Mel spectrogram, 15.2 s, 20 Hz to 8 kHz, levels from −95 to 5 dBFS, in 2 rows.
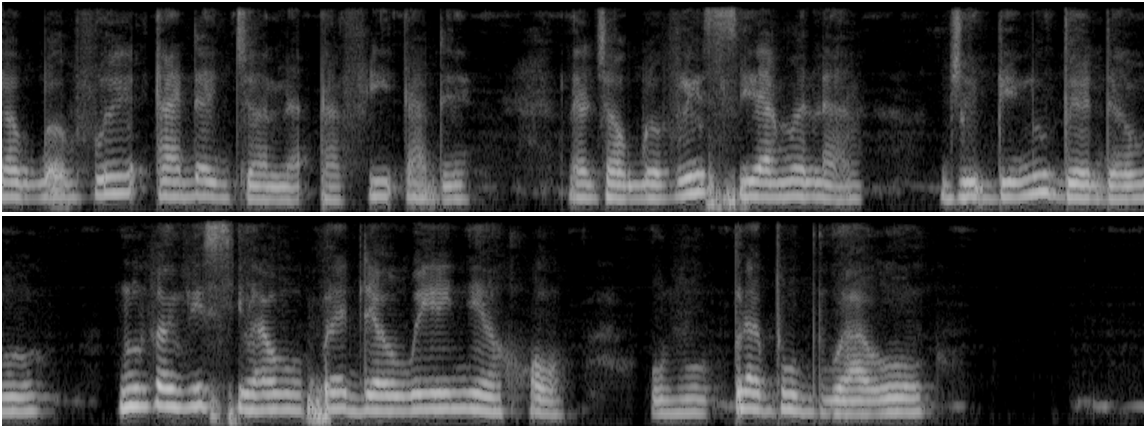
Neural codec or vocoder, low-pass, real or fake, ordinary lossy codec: codec, 24 kHz, 1.5 kbps, HILCodec; 7.2 kHz; fake; AAC, 48 kbps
